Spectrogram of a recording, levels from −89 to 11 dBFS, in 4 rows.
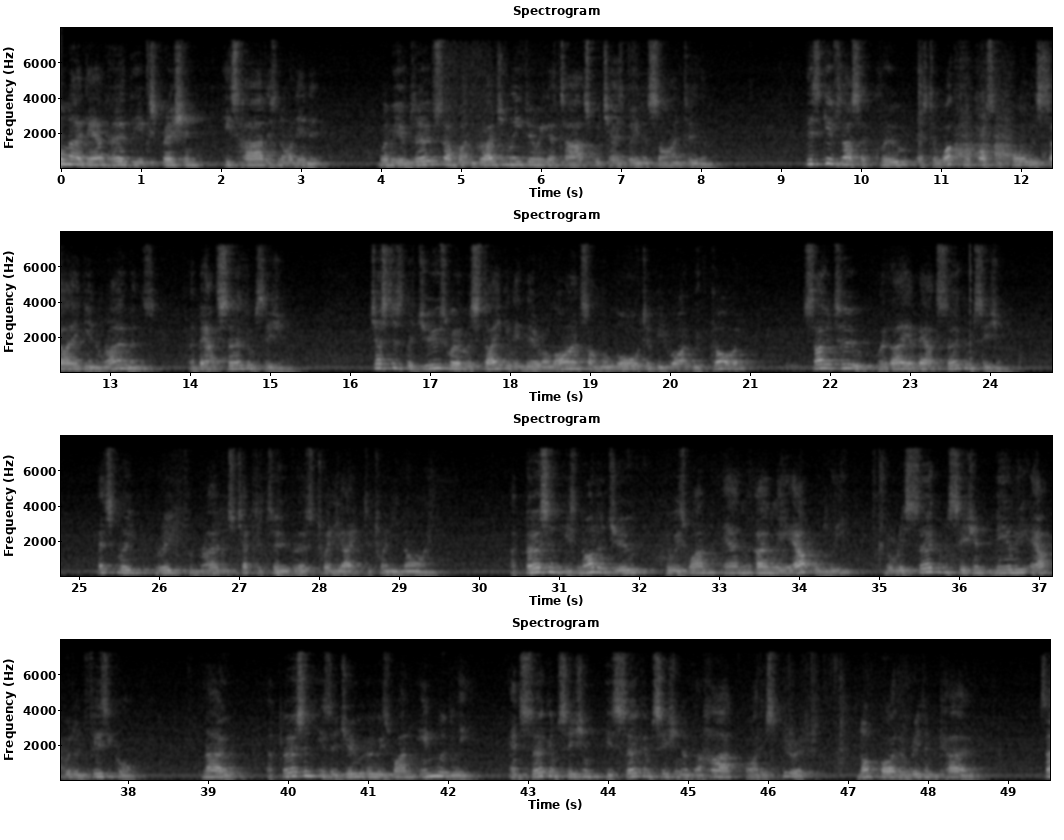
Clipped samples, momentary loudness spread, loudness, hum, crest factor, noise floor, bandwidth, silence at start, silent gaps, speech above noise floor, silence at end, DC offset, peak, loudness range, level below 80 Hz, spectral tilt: under 0.1%; 12 LU; -37 LUFS; none; 20 dB; -61 dBFS; 7.6 kHz; 0 s; none; 24 dB; 0 s; under 0.1%; -18 dBFS; 5 LU; under -90 dBFS; -6.5 dB/octave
